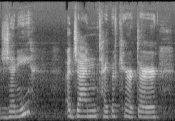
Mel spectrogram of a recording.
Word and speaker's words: jinn: In the midst, there's the audiobook narrator pronounces it Jenny, a Jen type of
